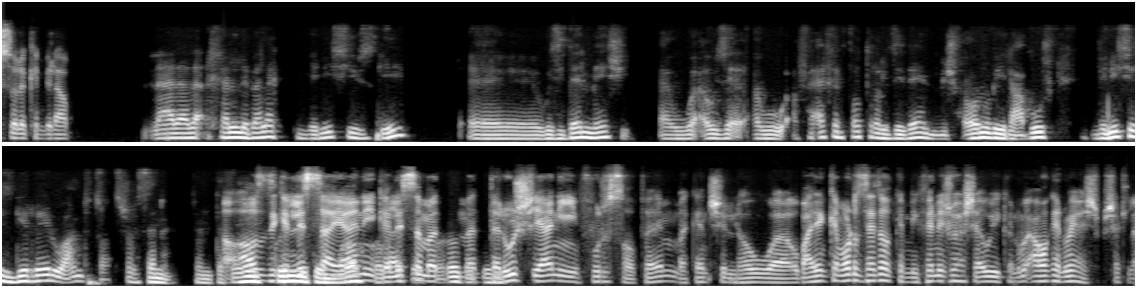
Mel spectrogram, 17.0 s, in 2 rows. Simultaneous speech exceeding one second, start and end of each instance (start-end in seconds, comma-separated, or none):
10.1-12.3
